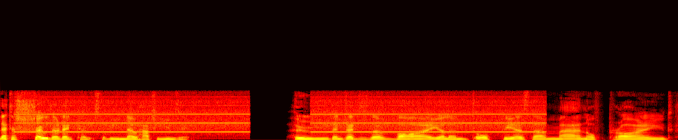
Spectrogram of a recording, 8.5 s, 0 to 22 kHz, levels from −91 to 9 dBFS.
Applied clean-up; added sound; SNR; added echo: none; Drill; 9 dB; none.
